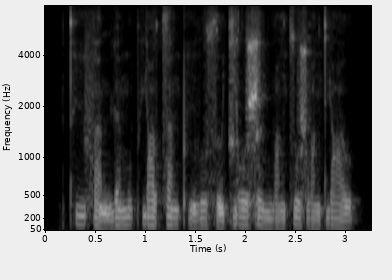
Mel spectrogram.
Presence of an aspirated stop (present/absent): present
